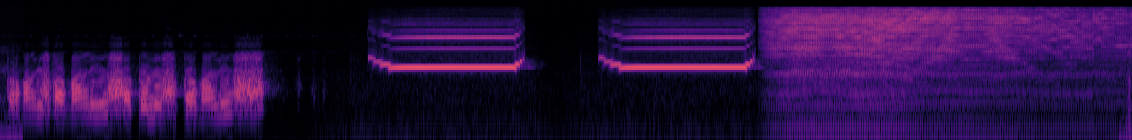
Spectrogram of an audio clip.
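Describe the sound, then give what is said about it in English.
A tamale vendor's steam cart whistle gives two long, steady, shrill blasts with a brief pause between them. A voice speaks briefly beforehand, and a broad, continuous hiss over a low hum follows. “Everyone knows the sound of the tamalero.”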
